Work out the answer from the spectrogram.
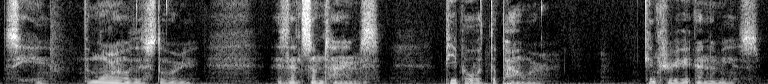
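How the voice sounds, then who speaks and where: A young man whispering ASMR rambles and improvised stories in a hushed, playful way with drawn-out phrasing. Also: low voice, level tone, breathy edge. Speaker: ASMR video creator.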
